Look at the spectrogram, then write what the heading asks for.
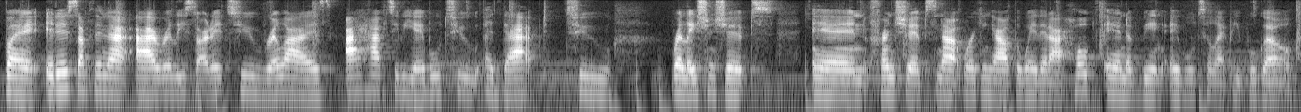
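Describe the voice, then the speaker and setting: A woman's voice: low-pitched, level tone, measured pace, faint music behind. A woman in her late twenties with a congested sound, chatting casually and confidingly as a solo podcast host in slangy, informal language. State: congested from allergies. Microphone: podcast microphone at a desk.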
